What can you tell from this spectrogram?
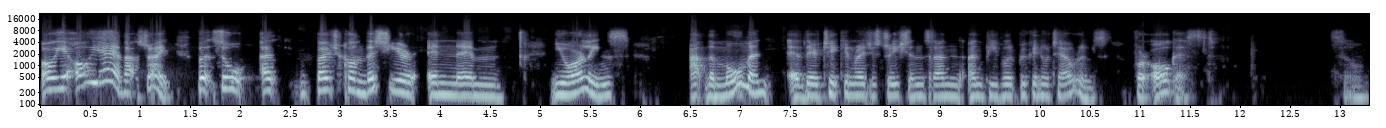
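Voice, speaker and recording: With a fairly low voice and ordinary pitch variation, a woman speaks at a fairly slow pace, leaving long, frequent pauses. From Scotland. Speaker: mystery author. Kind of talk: casual chat.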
